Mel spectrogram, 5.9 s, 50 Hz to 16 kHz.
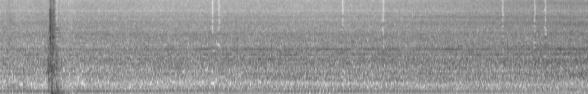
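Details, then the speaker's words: Mercedes S600 V12, started after sitting all winter on a weak battery (11.7 V), running cold, no warning lights yet: one bump, then a low, smooth, even hum holding steady; normal cold idle. "you can still hear it running cold right now no warning lights so far which is good"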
